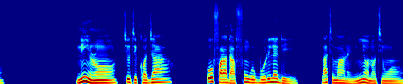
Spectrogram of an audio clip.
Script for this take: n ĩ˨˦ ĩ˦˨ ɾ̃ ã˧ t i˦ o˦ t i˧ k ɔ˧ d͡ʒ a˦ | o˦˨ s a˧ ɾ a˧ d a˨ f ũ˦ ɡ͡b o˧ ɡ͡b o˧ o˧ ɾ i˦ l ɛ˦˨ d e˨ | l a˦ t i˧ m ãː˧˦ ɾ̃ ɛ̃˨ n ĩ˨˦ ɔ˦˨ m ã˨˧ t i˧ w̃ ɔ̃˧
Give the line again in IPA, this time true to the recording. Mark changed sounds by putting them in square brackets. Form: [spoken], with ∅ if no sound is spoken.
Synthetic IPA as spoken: n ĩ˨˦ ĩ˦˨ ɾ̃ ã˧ t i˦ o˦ t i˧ k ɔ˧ d͡ʒ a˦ | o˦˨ [f] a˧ ɾ a˧ d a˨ f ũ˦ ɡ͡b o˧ ɡ͡b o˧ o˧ ɾ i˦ l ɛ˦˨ d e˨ | l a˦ t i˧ m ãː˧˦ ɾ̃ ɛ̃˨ n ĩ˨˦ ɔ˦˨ [n] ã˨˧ t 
